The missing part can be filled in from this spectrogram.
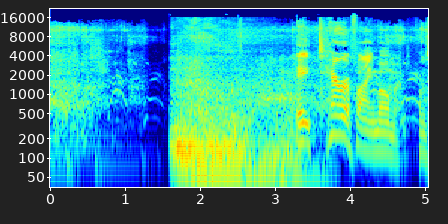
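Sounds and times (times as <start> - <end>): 
car engine roaring with road noise: 1.6 - 3.6
speech: 3.3 - 5.0.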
